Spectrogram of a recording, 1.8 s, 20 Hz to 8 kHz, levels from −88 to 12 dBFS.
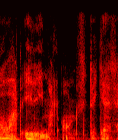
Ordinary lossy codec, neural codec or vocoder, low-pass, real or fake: none; none; 7.2 kHz; real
